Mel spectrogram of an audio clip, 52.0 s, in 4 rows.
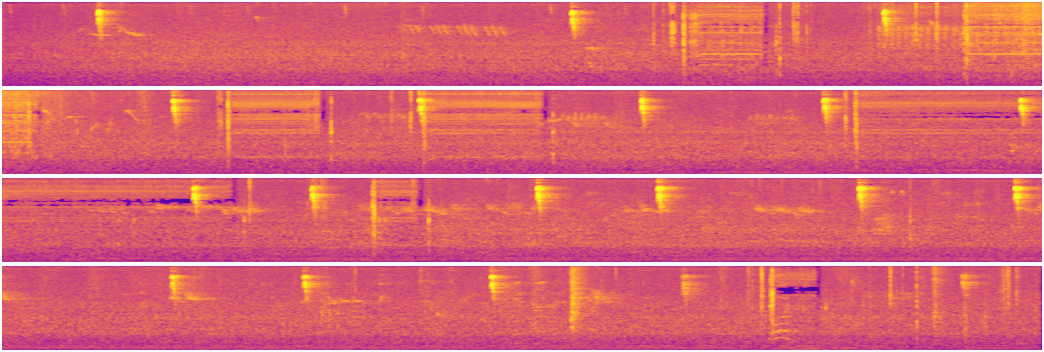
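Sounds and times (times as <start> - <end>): outdoor background hiss: 0.0 - 52.0
buzzy bird calls: 8.5 - 9.6, 15.9 - 17.0, 23.3 - 29.1.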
